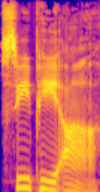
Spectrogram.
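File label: "cpr", British English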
